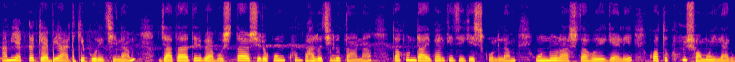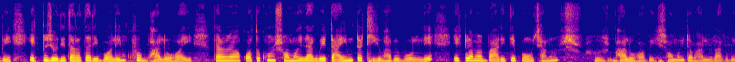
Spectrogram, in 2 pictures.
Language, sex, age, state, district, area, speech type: Bengali, female, 45-60, West Bengal, Nadia, rural, spontaneous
